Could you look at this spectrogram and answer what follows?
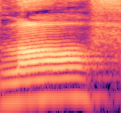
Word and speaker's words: laugh: good one Gabby's car the sound of r as in Far large after that then in the unusual spelling box there's aunt and laugh and heart that is very confusing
